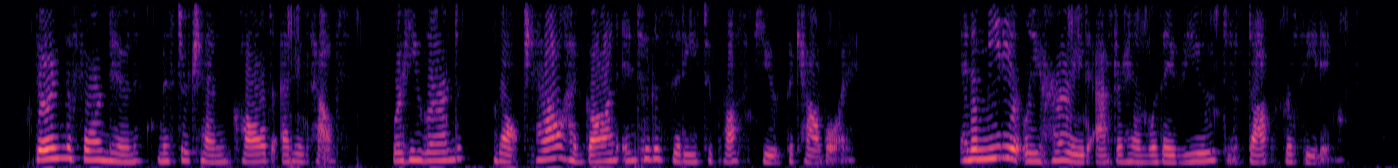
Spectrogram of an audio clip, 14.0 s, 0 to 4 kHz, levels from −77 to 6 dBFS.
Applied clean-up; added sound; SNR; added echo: neural mask model DeepFilterNet 3.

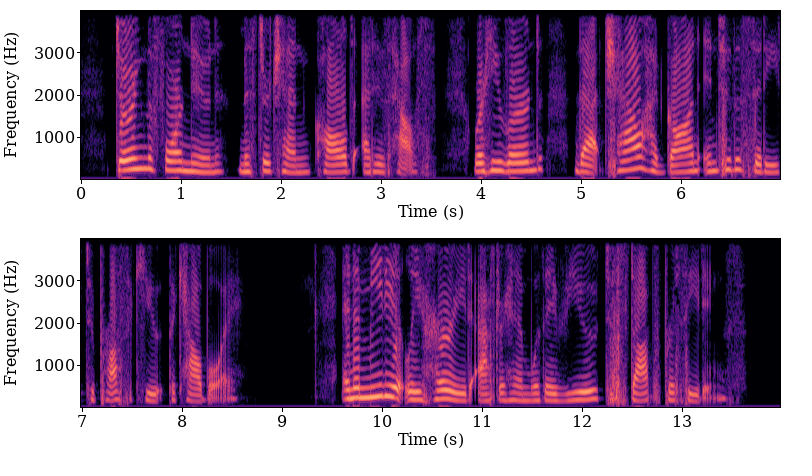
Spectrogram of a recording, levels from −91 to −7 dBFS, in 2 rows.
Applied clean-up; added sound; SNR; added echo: none; none; none; none.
